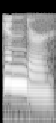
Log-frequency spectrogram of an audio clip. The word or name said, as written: hinder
